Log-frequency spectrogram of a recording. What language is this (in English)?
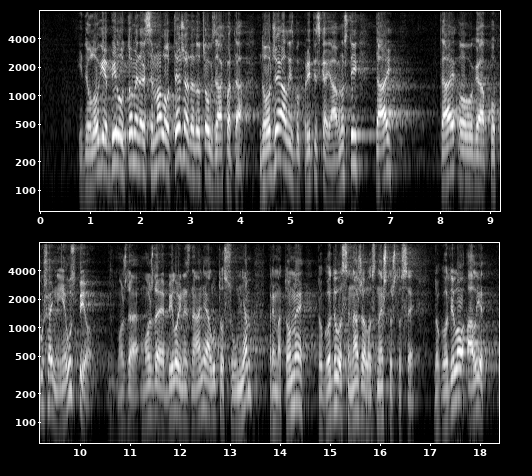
Croatian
